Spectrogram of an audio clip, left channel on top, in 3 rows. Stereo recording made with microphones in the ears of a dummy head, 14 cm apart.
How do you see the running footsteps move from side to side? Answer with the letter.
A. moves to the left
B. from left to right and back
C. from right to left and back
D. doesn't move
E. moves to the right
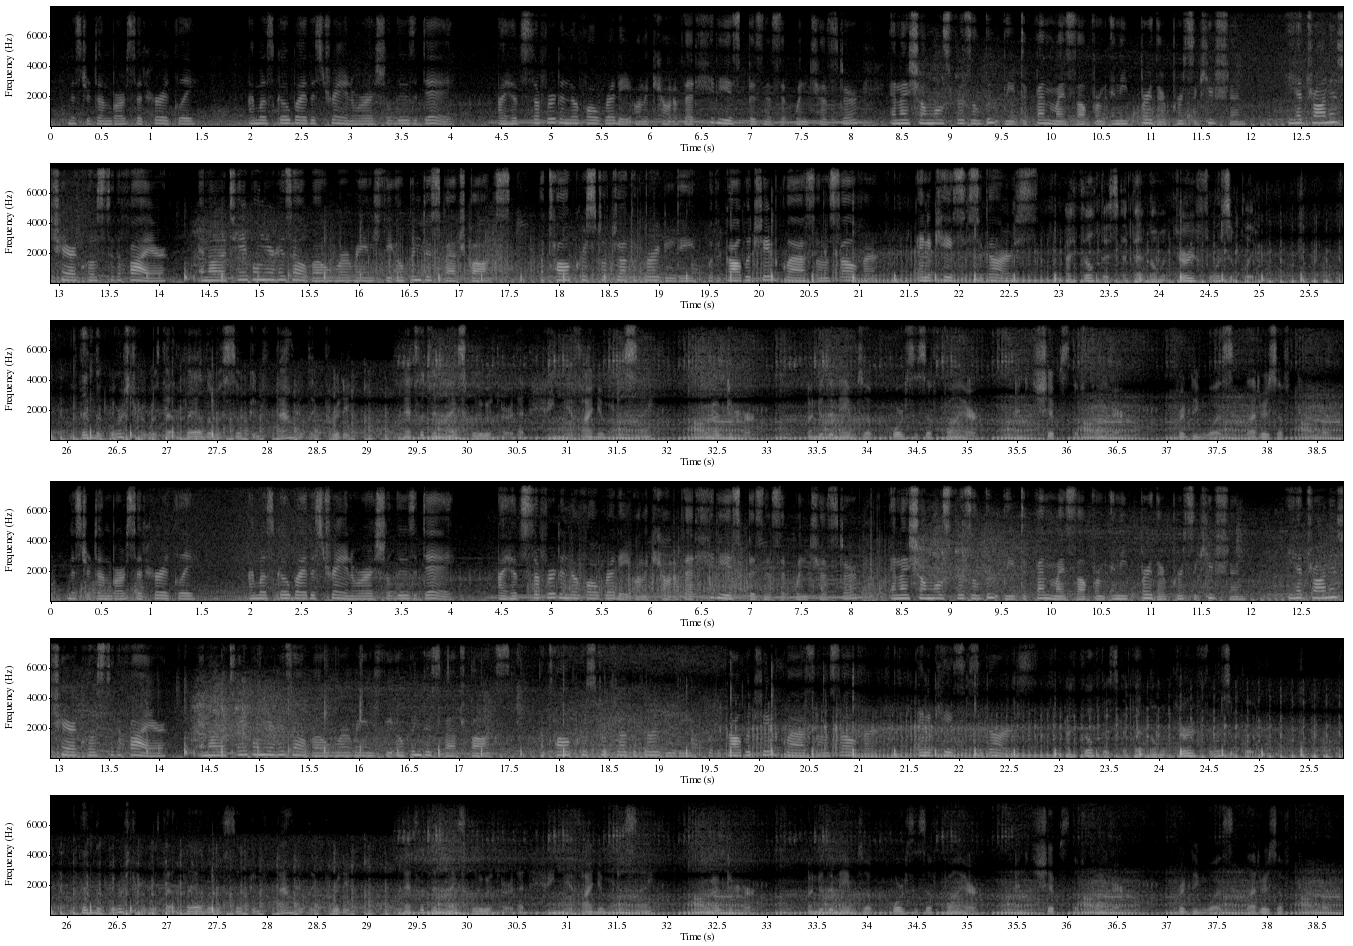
A.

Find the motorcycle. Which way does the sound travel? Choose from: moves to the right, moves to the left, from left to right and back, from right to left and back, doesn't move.
moves to the left.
